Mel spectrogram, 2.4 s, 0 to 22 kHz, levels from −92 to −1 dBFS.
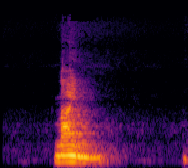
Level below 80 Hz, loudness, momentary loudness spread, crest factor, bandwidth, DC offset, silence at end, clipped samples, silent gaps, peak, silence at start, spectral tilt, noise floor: -62 dBFS; -18 LUFS; 21 LU; 20 dB; 6.2 kHz; under 0.1%; 0 s; under 0.1%; none; -2 dBFS; 0.7 s; -8.5 dB/octave; -66 dBFS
